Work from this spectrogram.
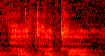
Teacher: en inglés, los fonemas oclusivos sordos, PTK, se pronuncian con distensión aspirada , PTK, ¿vale?, cuando están en inicio de pie. Y ya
